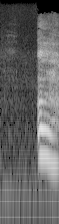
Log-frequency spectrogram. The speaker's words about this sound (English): I yawned. You're yawning. Thank you, yawning. You're welcome, yawning.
